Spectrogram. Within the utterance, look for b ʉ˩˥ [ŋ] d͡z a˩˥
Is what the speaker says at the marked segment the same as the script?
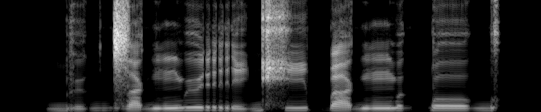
no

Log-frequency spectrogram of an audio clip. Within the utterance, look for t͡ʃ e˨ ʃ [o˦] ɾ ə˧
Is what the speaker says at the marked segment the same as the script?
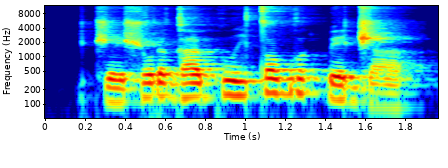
yes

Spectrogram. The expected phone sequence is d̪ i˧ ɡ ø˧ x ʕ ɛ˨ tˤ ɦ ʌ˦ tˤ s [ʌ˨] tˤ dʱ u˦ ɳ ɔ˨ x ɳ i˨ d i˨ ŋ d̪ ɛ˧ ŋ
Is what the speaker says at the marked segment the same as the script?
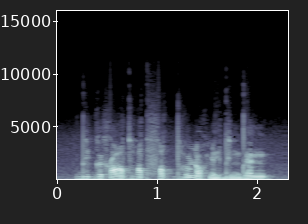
no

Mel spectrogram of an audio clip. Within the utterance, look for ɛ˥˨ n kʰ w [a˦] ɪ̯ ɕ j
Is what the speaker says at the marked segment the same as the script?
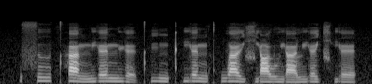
no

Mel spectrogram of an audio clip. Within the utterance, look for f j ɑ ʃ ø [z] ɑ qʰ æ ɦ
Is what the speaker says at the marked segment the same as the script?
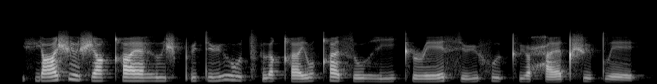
no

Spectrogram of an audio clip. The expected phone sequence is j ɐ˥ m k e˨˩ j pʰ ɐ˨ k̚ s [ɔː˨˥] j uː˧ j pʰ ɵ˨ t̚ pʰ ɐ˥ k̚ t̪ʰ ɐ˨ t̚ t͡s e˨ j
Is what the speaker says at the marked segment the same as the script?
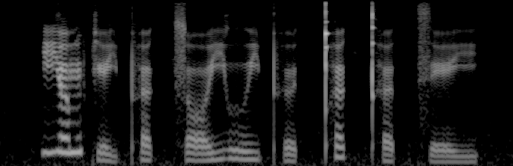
yes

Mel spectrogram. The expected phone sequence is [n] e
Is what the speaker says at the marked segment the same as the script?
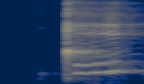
no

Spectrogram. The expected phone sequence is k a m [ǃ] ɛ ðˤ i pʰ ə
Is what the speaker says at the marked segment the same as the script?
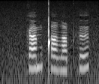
yes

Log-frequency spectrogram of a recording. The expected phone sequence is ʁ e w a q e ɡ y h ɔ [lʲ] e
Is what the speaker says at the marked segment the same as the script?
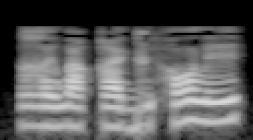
no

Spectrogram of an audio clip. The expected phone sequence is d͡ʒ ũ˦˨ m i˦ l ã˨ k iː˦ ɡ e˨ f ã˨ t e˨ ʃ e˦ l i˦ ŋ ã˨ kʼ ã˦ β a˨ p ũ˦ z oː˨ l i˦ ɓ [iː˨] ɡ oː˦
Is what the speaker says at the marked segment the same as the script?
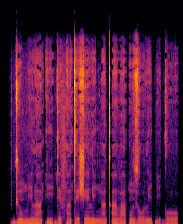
no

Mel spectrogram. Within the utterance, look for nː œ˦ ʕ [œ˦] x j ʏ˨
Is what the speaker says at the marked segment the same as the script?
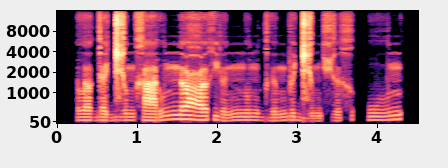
no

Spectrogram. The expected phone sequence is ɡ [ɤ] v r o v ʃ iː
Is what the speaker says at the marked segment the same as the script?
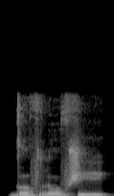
yes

